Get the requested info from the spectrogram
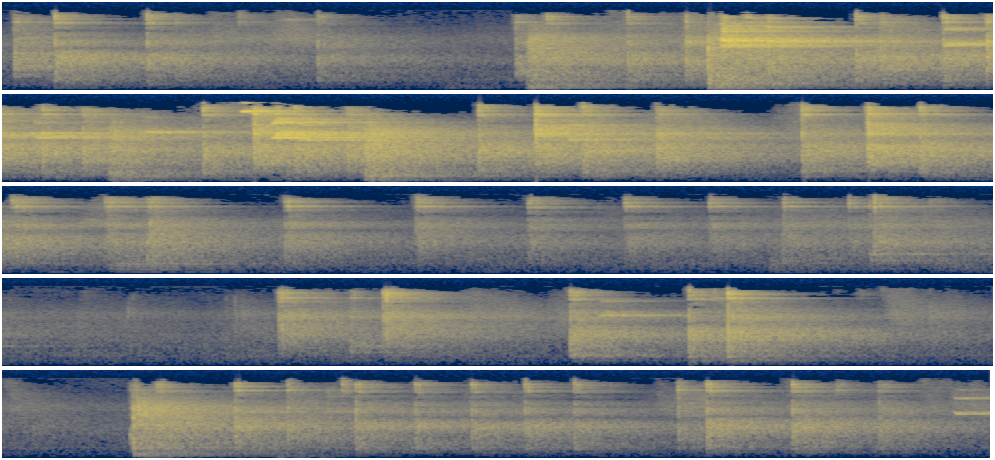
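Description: Table tennis ball struck by paddles and bouncing on the table in quick rallies: runs of sharp clicks, with quieter pauses between points.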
